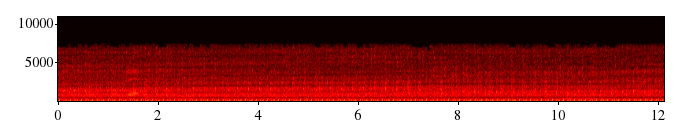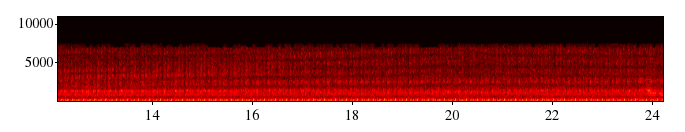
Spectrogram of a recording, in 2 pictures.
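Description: A diesel water pump engine chugs steadily and rapidly nearby, outdoors.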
